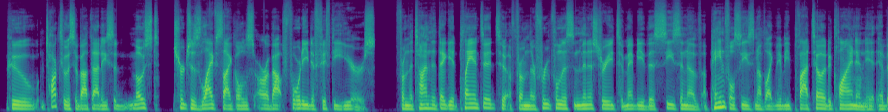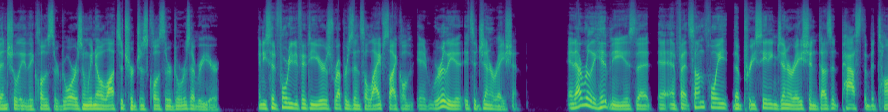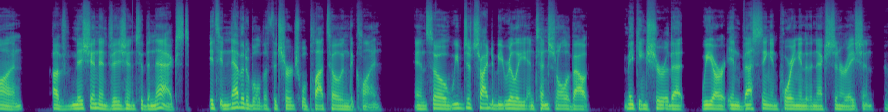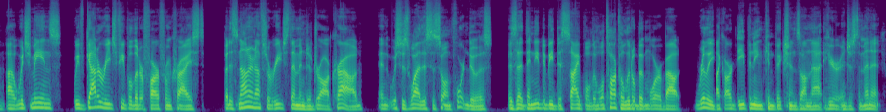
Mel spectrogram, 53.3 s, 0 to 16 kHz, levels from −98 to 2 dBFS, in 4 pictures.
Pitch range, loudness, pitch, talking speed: 105-125 Hz, -21 LUFS, 115 Hz, 220 wpm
